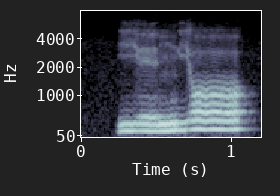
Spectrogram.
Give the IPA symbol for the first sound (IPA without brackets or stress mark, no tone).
j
